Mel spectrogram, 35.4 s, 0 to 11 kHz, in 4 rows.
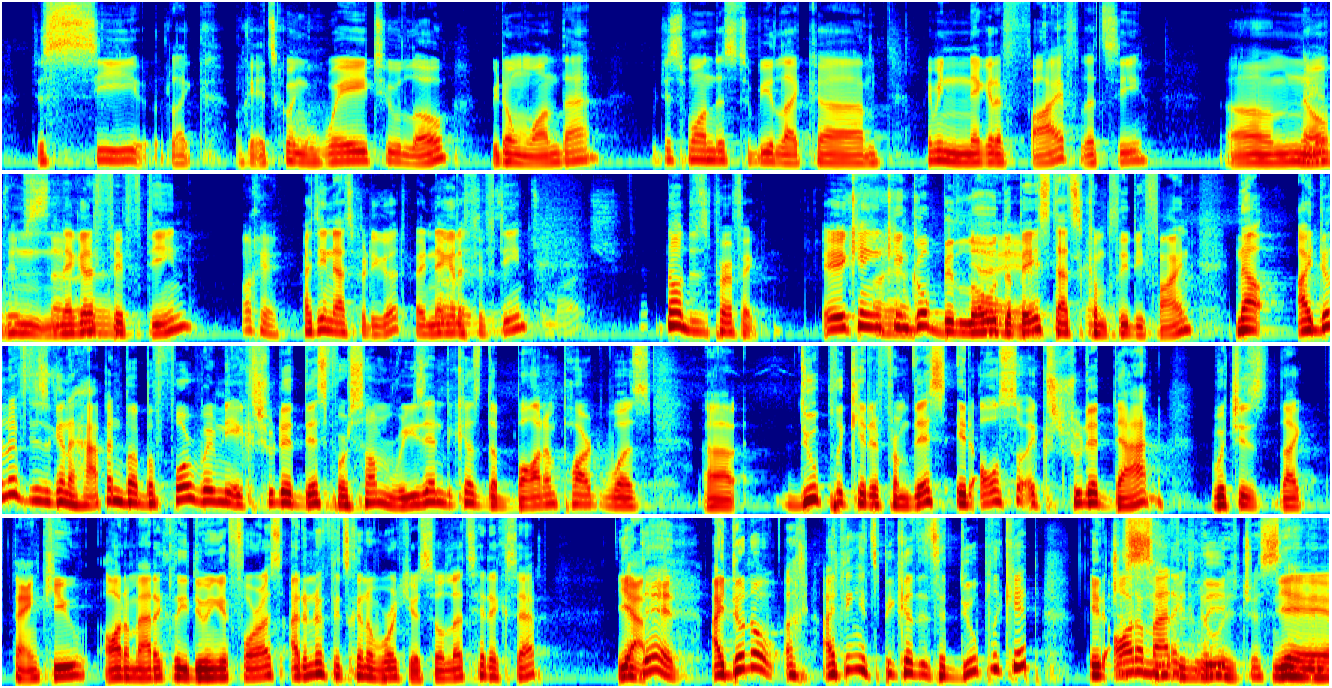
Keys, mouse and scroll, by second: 0.3 right click, 3.2 click, 5.4 click, 9.3 5, 10.7 right click, 11.3-14.7 typing, 16.5 right click, 16.8-18.7 typing, 29.8 click.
